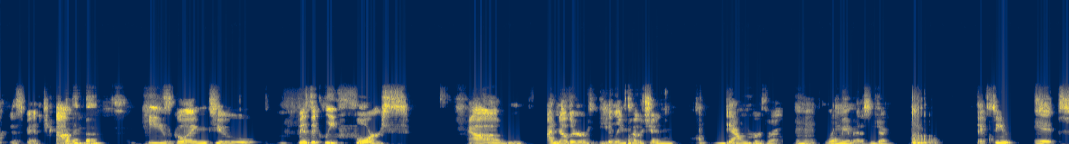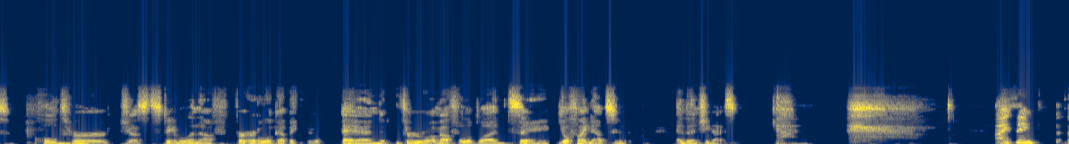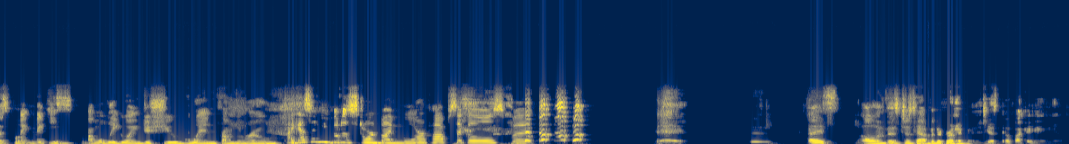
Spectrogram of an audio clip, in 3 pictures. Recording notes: Also the audio is slightly messed up, idk why. A few words get inexplicably dropped.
